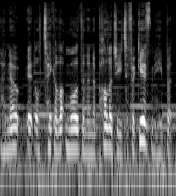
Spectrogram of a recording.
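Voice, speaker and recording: A man's voice: medium pitch, fairly even intonation, fairly quick, close to an everyday voice. A man playing an impassioned space pirate captain in an audio roleplay, with a dramatic, emotive delivery full of sighs. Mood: somber, subdued. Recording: voice over background music.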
